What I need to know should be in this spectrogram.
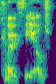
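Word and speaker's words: Cockfield: school because it was it was spelled C O C K Field and pronounced Koffield but the um the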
